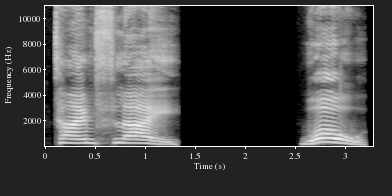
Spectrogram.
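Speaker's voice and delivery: ordinary talk, nothing marked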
